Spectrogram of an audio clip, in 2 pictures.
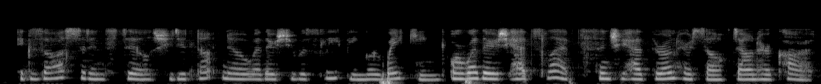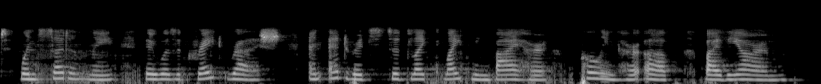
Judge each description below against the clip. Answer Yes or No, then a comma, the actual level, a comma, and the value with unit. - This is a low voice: No, high, 240 Hz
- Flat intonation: Yes, narrow, 2.2 semitones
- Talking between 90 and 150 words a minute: No, average, 175 wpm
